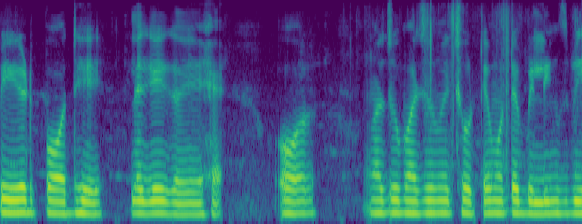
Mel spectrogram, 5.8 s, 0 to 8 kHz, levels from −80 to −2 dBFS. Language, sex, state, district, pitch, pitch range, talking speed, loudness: Hindi, female, Goa, North and South Goa, 160 Hz, 155-165 Hz, 115 wpm, -16 LUFS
